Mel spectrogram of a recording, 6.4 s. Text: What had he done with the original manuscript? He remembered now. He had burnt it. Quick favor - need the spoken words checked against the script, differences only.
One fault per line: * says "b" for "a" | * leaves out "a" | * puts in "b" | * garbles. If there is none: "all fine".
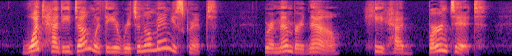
* leaves out "He"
